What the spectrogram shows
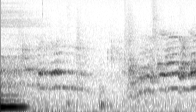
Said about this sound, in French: Euh, là, il y a les chats qui se battent.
